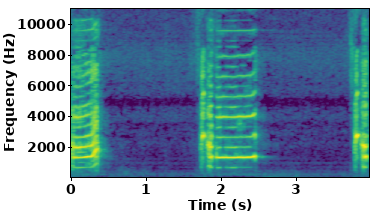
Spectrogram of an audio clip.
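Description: A cockatiel gives short harsh bursts and one long, steady, clear whistle, then breaks off.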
